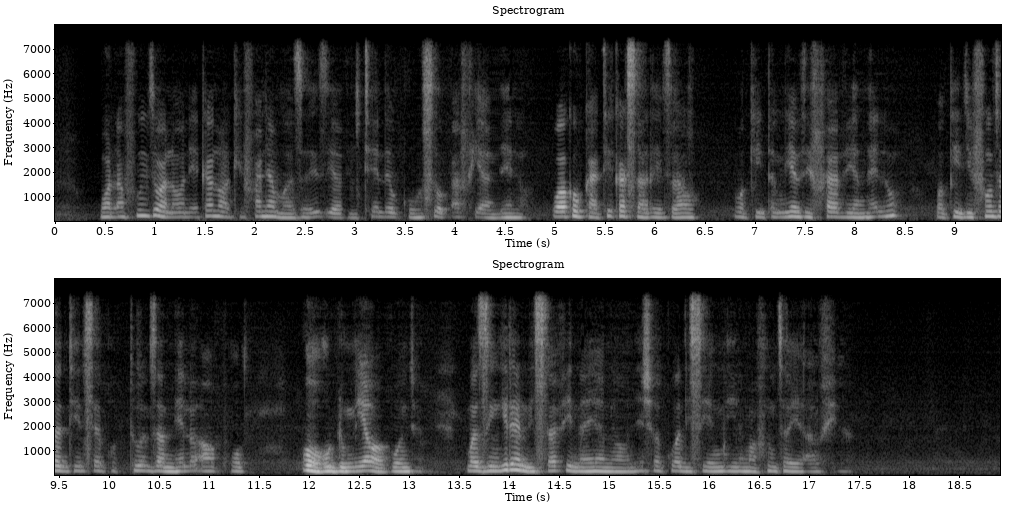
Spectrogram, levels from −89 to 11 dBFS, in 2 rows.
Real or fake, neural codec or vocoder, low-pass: fake; codec, 16 kHz, 0.8 kbps, ZipCodec; 7.2 kHz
